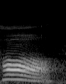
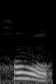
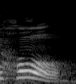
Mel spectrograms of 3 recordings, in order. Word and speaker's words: whole: hole hole okay everybody vowel before l the o sound it's not hall it's hole oh do the o everybody whole go on all right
